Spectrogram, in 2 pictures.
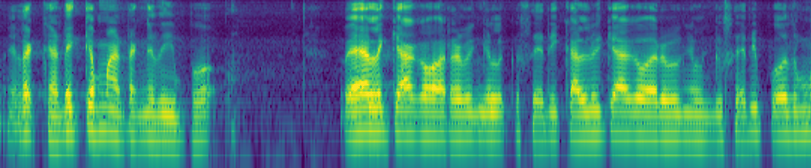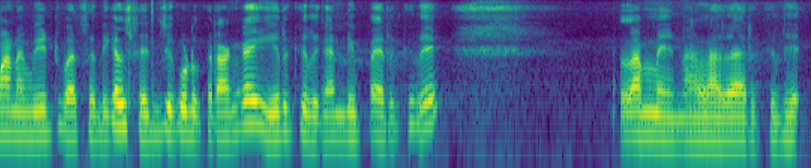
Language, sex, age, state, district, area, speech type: Tamil, female, 60+, Tamil Nadu, Erode, rural, spontaneous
